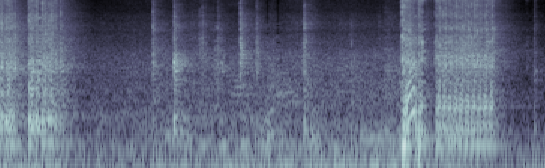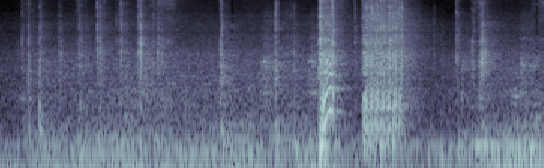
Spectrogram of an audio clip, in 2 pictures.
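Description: An impact wrench whirs and rattles in short bursts.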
